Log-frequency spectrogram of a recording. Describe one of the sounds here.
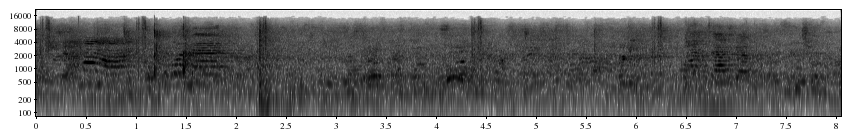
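Children shout and squeal excitedly.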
